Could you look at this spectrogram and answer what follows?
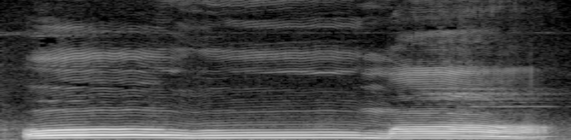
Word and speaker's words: ओम: ओम का उच्चारण करते समय 3 पार्ट बांटते हैं उसको। ओ ऊ मा।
